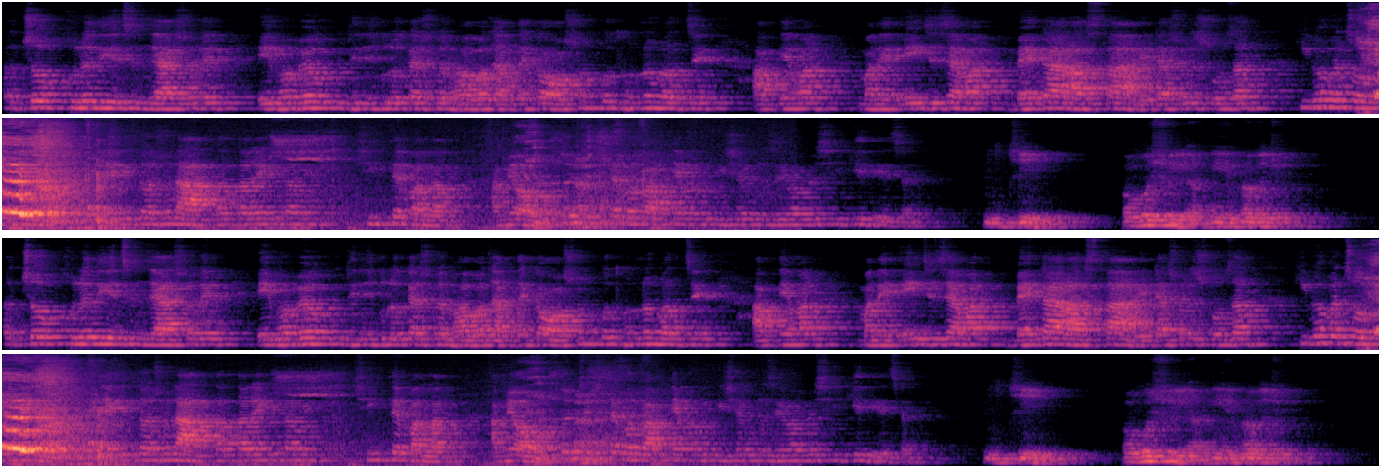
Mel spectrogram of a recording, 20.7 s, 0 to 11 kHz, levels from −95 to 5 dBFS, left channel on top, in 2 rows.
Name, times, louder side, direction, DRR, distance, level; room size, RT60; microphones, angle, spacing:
voice 1, 0.0-1.6 1.9-6.1 6.4-9.4 9.7-10.7 11.0-12.7 13.0-17.2, right 1 dB, 90° right, -2 dB, 0.9 m, -39 dB
sound 1, 10.1-16.1, right 1 dB, 85° left, 0.5 m, -27 dB
voice 2, 14.3-14.8 17.7-18.2 18.7-19.9, right 1 dB, 25° left, -6 dB, 0.7 m, -37 dB
3.4 x 2.6 x 2.3 m, 0.87 s
head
